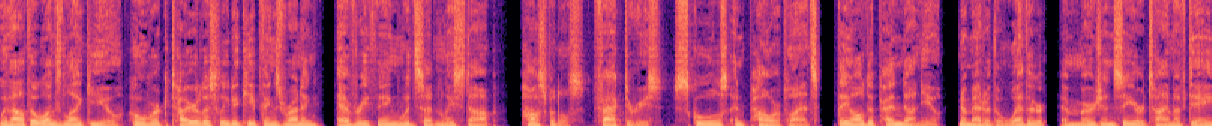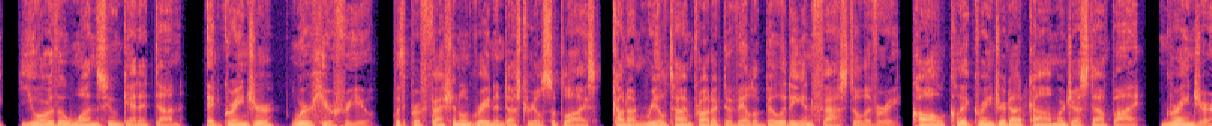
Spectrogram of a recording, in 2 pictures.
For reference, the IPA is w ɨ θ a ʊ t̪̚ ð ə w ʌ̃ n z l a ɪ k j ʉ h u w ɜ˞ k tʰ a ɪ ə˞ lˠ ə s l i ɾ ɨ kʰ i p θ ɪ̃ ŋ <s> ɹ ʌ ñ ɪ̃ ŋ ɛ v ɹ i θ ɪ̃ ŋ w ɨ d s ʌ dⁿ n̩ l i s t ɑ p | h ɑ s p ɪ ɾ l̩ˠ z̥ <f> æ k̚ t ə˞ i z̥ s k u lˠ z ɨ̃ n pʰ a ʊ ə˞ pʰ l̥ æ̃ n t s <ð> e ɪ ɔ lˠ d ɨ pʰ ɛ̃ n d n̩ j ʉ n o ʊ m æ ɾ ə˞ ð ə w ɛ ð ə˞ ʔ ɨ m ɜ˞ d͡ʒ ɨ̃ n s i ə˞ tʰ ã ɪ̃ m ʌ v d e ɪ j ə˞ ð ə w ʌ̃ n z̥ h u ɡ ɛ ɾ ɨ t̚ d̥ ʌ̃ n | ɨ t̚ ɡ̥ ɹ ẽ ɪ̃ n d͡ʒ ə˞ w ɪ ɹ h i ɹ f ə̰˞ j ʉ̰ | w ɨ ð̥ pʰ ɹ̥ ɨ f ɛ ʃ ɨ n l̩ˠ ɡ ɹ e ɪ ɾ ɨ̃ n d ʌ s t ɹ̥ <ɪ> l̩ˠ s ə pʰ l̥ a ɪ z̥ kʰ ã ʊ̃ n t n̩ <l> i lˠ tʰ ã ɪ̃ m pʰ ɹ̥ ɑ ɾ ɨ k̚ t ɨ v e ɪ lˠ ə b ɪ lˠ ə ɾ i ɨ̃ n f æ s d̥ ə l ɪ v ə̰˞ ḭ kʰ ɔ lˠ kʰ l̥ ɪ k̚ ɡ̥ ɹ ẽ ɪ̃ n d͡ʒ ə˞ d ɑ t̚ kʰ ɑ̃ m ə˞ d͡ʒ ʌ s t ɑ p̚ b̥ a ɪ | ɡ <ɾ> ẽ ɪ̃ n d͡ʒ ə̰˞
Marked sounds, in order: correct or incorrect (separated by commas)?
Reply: incorrect, correct, correct, incorrect, incorrect, incorrect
